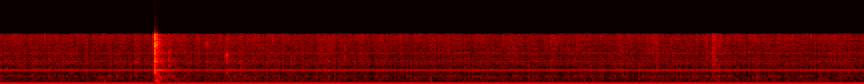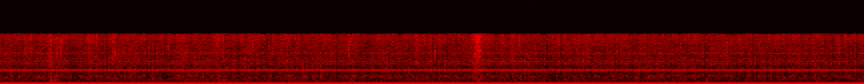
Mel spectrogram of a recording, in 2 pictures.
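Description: A steady electrical hum throughout, with one sharp click about a second in and a few faint snips later as small scissors cut through folded paper.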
